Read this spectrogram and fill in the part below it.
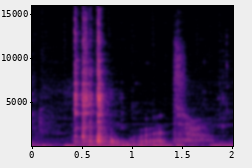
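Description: A spoon stirs a Vesper cocktail in a glass, giving a few quick metallic clinks and swirling scrapes close up, with a soft voice murmuring underneath.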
